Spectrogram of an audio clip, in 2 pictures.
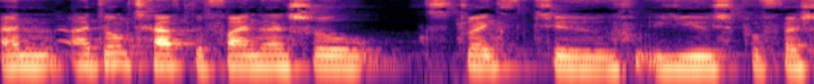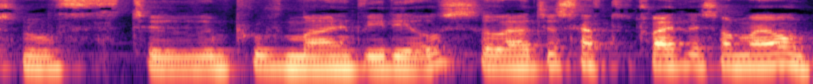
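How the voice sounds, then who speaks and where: A woman's very deep, low voice with a dark, mellow tone, monotone and flat, in a non-native accent at a fairly slow pace. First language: Norwegian. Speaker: mental health vlogger. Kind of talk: vlog monologue; reading aloud. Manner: halting, with pauses; apologetic.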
